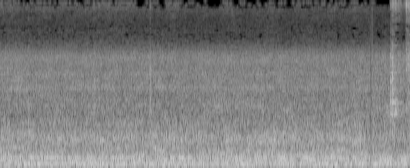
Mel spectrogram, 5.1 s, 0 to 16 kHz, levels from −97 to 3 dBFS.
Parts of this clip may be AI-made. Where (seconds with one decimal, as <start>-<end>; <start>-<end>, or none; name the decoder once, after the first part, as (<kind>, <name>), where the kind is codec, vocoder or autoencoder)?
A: none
